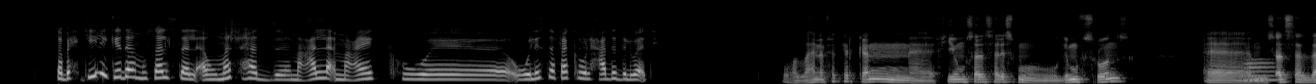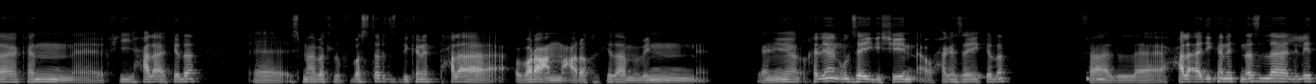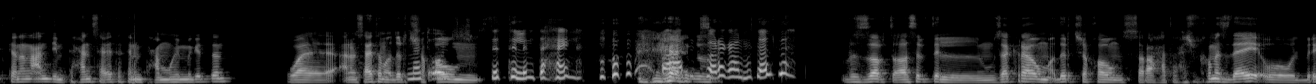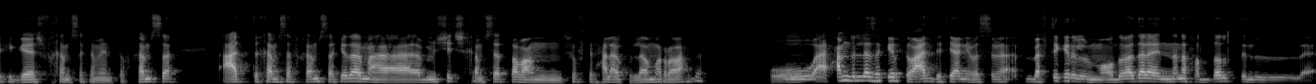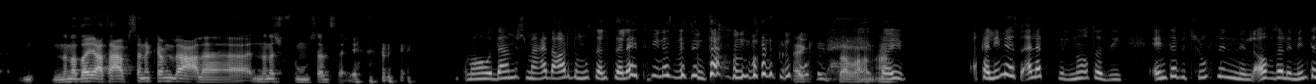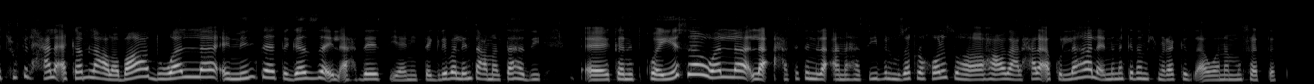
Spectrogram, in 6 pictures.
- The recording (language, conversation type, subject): Arabic, podcast, ليه بعض المسلسلات بتشدّ الناس ومبتخرجش من بالهم؟
- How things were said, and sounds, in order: in English: "Game of Thrones"; in English: "battle of bastards"; tapping; laughing while speaking: "الإمتحان وقعدت تتفرج على المسلسل؟"; chuckle; in English: "والبريك"; laughing while speaking: "يعني"; laughing while speaking: "في ناس بتمتحن برضه"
